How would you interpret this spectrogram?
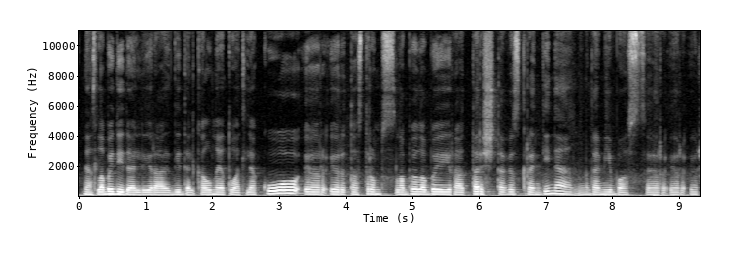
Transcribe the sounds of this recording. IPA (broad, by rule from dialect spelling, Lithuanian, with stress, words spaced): nʲɛs lˠɐˈbɐɪ ˈdʲiːdʲɛlʲ ˈiːrɐ ˈdʲiːdʲɛlʲ ˈkɐlˠnɜ ˈtuː ɐtʲlʲiɛˈkuː ɪr ˈɪr tɐs ˈtrʊmps ˈlˠɑːbɜ ˈlˠɑːbɜ ˈiːrɐ ˈtɐrʲʃʲ tɐ ˈʋʲeːs ɡrɐnʲˈdʲiːnʲɛ ɡɐˈmʲiːboːs ɪr ɪr ˈɪr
